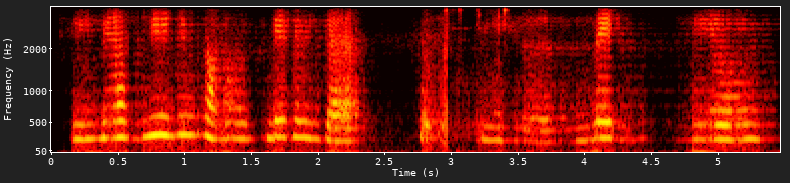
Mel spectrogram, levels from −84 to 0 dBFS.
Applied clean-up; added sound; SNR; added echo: neural separator model SepFormer WHAMR!.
